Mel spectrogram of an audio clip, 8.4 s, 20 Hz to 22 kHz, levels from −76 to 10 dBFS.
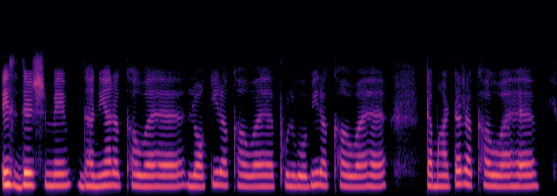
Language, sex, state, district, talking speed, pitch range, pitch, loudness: Hindi, female, Jharkhand, Palamu, 135 wpm, 220-245 Hz, 230 Hz, -21 LUFS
